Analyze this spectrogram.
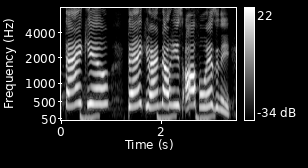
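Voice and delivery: high sweet imitation of the first lady; a light, cheery first-lady voice; mock Jill Biden. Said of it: "She go".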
